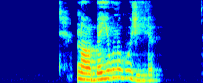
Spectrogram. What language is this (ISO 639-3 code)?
kab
